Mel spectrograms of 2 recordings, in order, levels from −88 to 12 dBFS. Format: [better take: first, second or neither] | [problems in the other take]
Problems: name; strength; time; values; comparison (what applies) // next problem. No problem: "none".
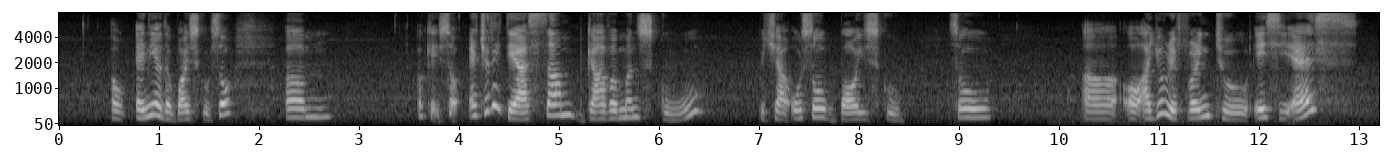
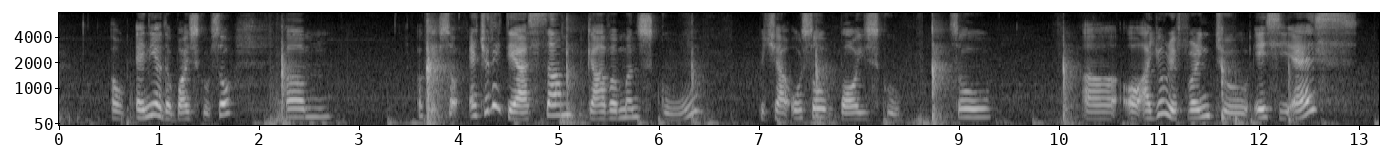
first | background sound (Domestic sounds, home sounds); 11 dB below the speech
